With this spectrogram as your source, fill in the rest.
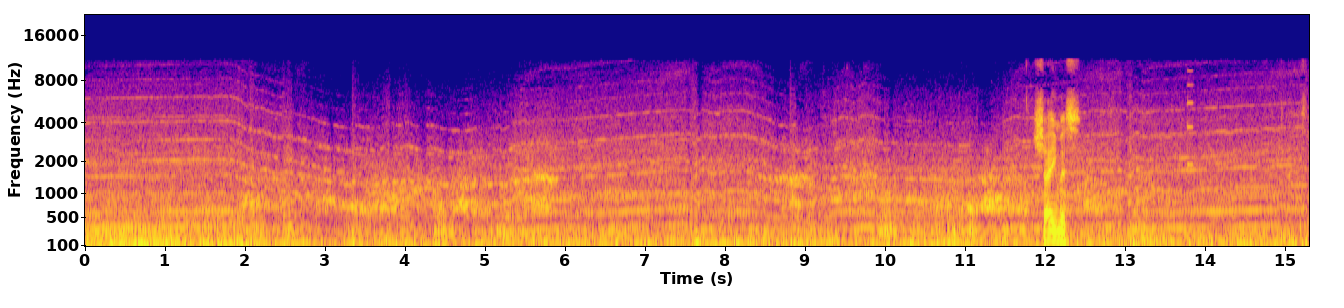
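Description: Race cars including a Citroen and a BMW roar steadily through a racing video game lap at the Nurburg GP circuit, engine drone continuous with a brief sharper burst near the end, while a commentator talks over it.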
